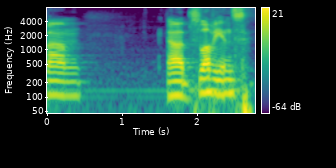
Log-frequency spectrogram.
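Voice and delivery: ordinary delivery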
